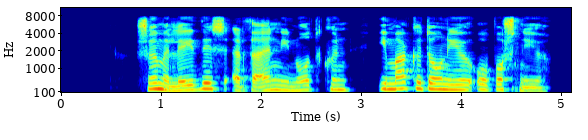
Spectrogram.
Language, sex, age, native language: Icelandic, female, 40-49, Icelandic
